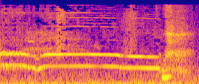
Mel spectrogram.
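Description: rooster crowing

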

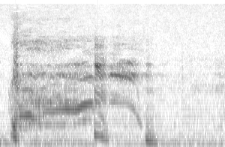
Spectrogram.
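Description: cough

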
